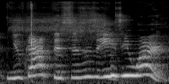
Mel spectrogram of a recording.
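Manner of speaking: loud encouraging cheer for her son. Real, not acted. Mom cheering on child.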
